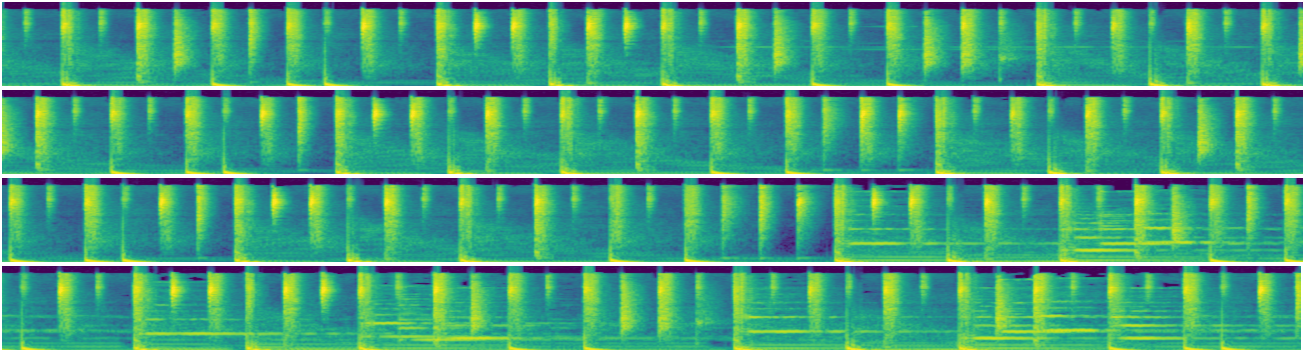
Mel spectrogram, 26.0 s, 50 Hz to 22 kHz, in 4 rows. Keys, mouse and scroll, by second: 2.0 click, 7.4 click, 12.9 ctrl+KP_Subtract, 13.3 ctrl+KP_Subtract, 19.4 click, 22.8 click.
